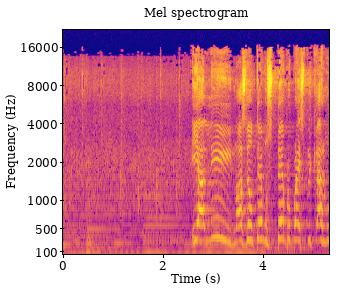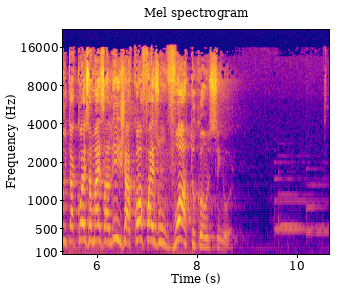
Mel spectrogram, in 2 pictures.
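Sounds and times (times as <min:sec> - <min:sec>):
audience applauding: 0:00.0 - 0:04.8
speech: 0:02.6 - 0:08.8.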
